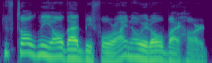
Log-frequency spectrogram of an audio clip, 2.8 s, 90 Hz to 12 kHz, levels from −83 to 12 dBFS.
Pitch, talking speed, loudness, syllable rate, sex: 125 Hz, 255 wpm, -17 LUFS, 5.5 syllables/s, male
